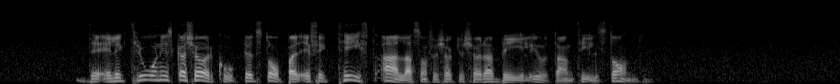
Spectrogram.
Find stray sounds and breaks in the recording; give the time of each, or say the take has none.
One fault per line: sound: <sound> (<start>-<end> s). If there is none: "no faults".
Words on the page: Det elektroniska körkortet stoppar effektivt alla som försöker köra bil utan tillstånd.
no faults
